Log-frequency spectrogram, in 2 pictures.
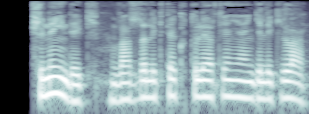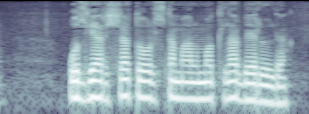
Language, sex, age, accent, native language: Uzbek, male, under 19, Surxondaryo, Uzbek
